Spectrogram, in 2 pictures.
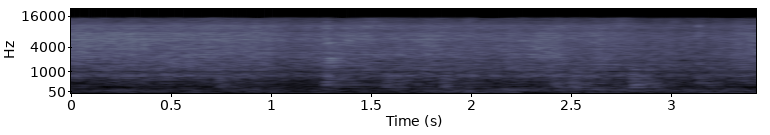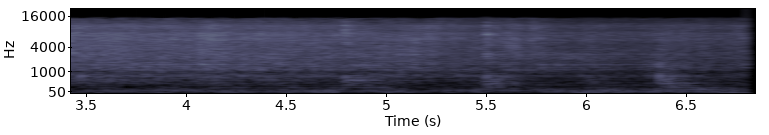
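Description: Boiled taro leaves sizzling in hot mustard oil in a metal kadai, stirred with a metal spatula that scrapes the pan now and then. The sizzle slowly gets quieter.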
